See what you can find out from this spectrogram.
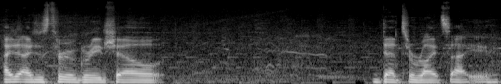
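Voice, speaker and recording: A man's voice: lowish voice, flat delivery, slow pace, vocal fry, music in the background. A young man who is not a native English speaker, chatting and laughing casually while playing a racing game with friends. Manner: chatty, laughs easily, reminiscing. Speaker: gamer streaming with friends. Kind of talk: casual gaming banter.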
